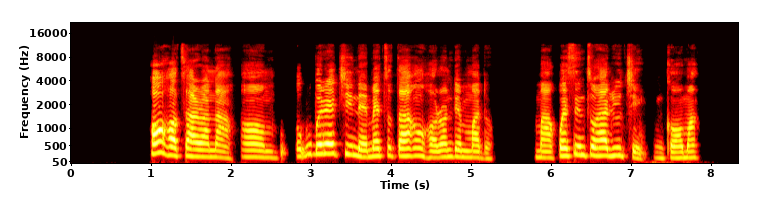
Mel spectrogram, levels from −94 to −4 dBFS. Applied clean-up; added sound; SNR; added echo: neural mask model Resemble Enhance denoiser.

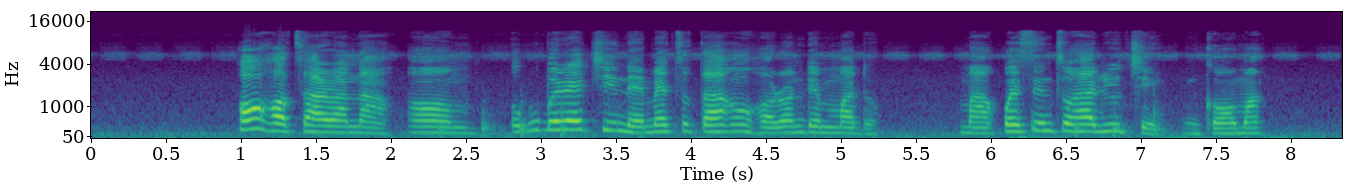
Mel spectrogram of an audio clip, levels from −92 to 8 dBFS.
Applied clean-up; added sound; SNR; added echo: none; Cricket + Knock; 19 dB; none.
